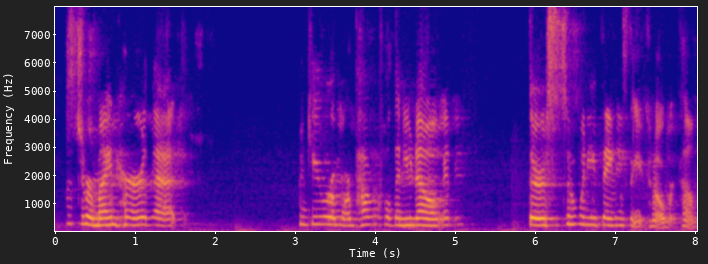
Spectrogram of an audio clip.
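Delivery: emotionally moved, voice close to tears. Sharing a message to your earlier self, getting emotional. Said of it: "I'm sorry I'm getting emotional".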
